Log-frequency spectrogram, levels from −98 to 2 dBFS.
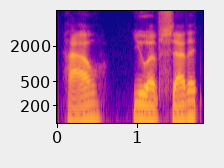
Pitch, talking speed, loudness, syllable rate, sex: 100 Hz, 165 wpm, -18 LUFS, 4.0 syllables/s, male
